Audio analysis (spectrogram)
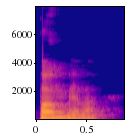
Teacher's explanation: Pâmela é uma proparoxítona como você já observa porque a antepenúltima sílaba é a mais forte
